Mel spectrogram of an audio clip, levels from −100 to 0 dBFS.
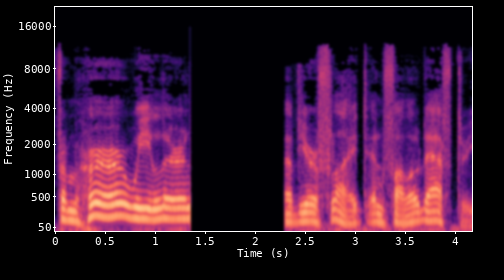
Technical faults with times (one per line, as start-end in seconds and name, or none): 1.35-2.32 stream reconnect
